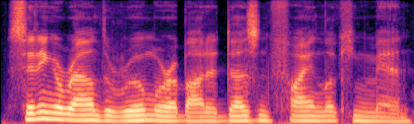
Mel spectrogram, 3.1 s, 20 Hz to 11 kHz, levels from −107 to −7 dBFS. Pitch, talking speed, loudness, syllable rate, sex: 125 Hz, 210 wpm, -15 LUFS, 5.7 syllables/s, male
